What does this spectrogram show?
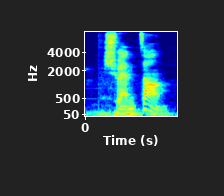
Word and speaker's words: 玄奘: This is how you pronounce our monk's name. 玄奘 Thank you.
